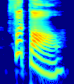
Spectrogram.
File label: "football", English; 3000 words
